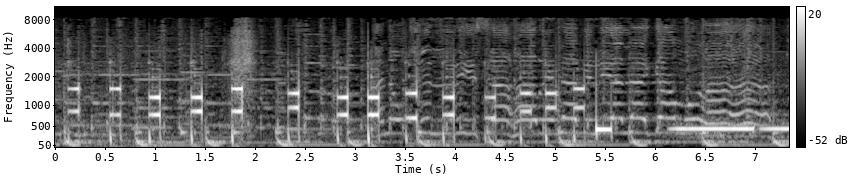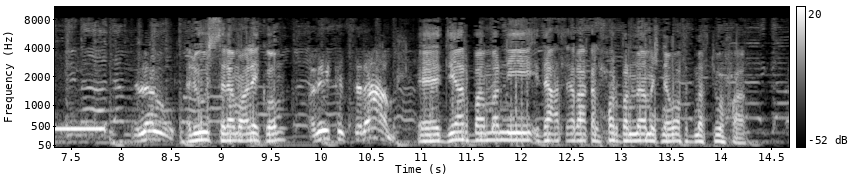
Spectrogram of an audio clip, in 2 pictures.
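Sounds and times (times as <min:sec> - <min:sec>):
touch-tone telephone dialing beeps: 0:00.1 - 0:05.6, 0:06.2 - 0:07.8
speech: 0:08.7 - 0:14.4.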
